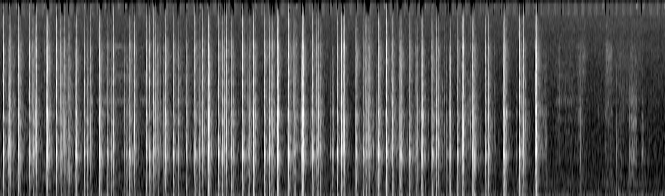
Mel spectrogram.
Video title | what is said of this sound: ASMR Retro Game Tapping - Are you old enough to remember physical games? | sounds better just the steel book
